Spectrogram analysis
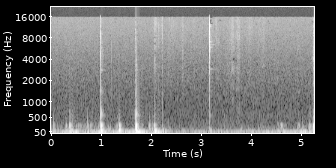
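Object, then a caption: Wire mesh microphone grille. The tip of a steel dental pick scrapes and picks at the black hollow wire-mesh grille of a Blue Yeti microphone while cleaning it, as the other hand steadies the mic. Deep, muffled thumps and rubbing come through close-up, punctuated by a few sharp clicks with brief bright tails, before settling into quieter low scraping.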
